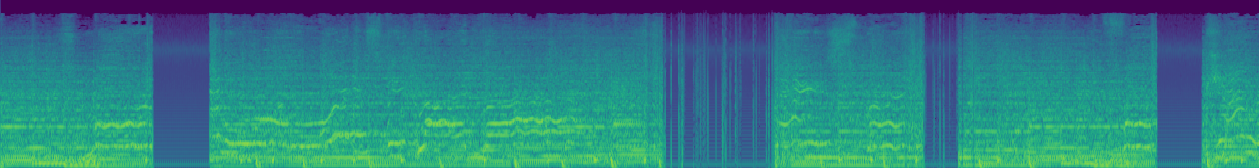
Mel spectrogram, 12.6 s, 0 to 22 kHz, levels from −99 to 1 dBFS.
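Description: The sound drops out, with crackle at each edge and faint hiss in the gap, at 1.38–2.23 s, 6.45–7.91 s, 9.04–9.76 s and 11.50–12.06 s. This is intermittent contact: a loose cable or plug briefly opening, silencing the line for about 0.57, 1.12, 0.36 and 0.45 s.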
